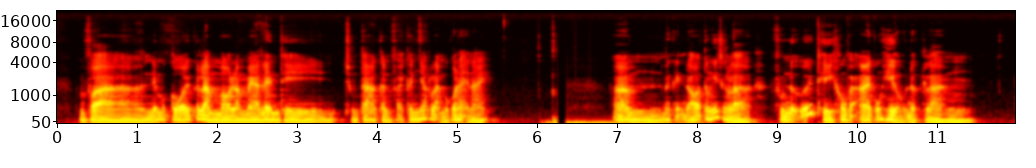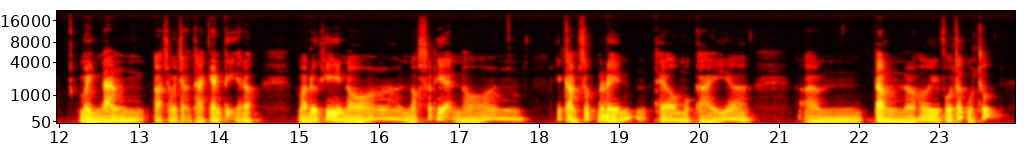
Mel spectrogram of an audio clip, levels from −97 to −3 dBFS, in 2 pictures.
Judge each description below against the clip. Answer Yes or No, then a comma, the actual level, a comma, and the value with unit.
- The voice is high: No, very low, 90 Hz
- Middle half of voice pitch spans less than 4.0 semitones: Yes, average, 3.2 semitones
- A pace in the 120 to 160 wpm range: No, average, 195 wpm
